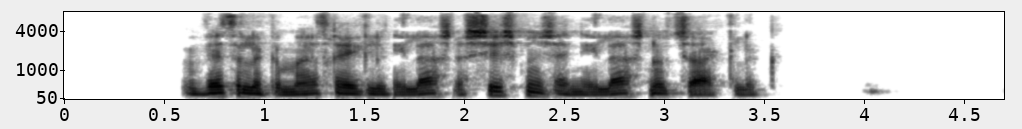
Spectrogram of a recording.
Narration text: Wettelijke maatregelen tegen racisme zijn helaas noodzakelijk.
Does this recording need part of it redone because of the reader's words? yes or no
yes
